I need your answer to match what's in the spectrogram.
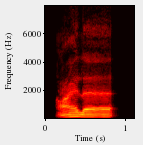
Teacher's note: huruf ain tidak boleh masuk ke hidung. Ala. Nah, itu dari hidung. Tapi dia dari tenggorokan bagian tengah.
